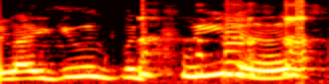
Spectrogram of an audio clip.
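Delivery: normal talking voice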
